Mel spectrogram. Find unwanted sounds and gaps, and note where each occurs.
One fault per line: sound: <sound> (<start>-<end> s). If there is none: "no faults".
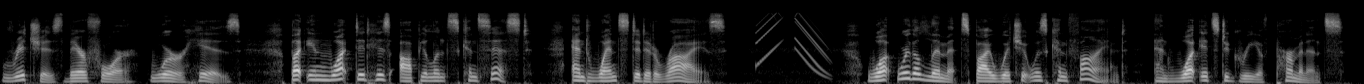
sound: chirp (7.6-8.4 s)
